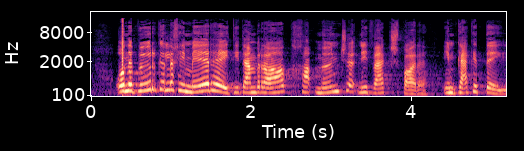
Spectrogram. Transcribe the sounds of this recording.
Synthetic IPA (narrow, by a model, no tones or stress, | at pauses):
ʔɔnəbʏrɡərləχimeːrɦɛjt̚didæmrɑːtχɑmœnʃənɪtvækspɑɾə̰ | imɡæɡətɛjl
